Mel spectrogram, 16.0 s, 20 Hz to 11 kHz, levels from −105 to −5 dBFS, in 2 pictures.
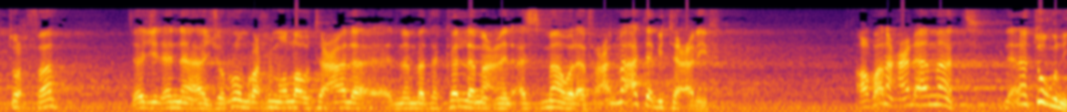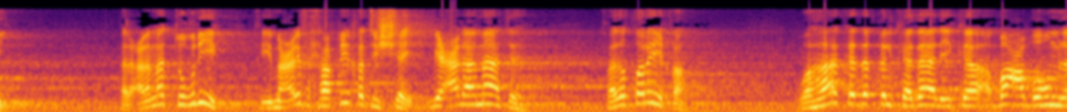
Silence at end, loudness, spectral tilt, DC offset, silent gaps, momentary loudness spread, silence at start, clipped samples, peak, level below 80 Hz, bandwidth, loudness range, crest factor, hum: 0 s; -14 LUFS; -5 dB/octave; under 0.1%; none; 16 LU; 0 s; under 0.1%; 0 dBFS; -34 dBFS; 9 kHz; 2 LU; 14 dB; 50 Hz at -35 dBFS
